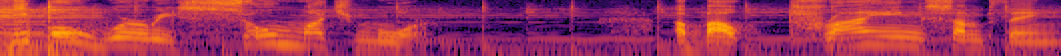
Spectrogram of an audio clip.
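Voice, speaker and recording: The speech moves at a very slow pace with long, frequent pauses and big swings in loudness. Music plays in the background. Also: man. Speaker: keynote speaker and author. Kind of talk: keynote speech.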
